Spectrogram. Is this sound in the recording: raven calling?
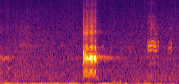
yes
